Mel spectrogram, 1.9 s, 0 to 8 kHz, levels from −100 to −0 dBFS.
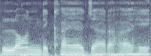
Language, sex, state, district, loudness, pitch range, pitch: Hindi, male, Chhattisgarh, Bilaspur, -13 LUFS, 110-115 Hz, 115 Hz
